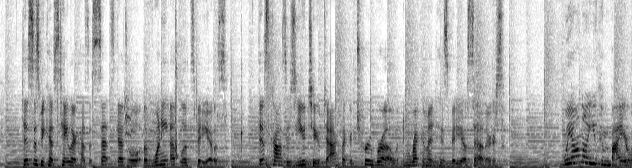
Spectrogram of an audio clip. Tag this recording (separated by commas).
Music, Speech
